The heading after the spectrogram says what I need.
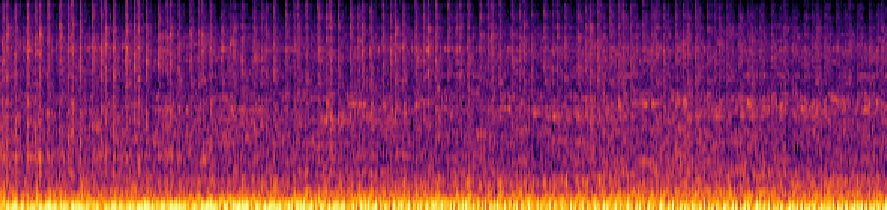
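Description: Loud, deep, uneven puffing chuff at about two beats per second dominates the engine note, typical of a large exhaust leak.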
